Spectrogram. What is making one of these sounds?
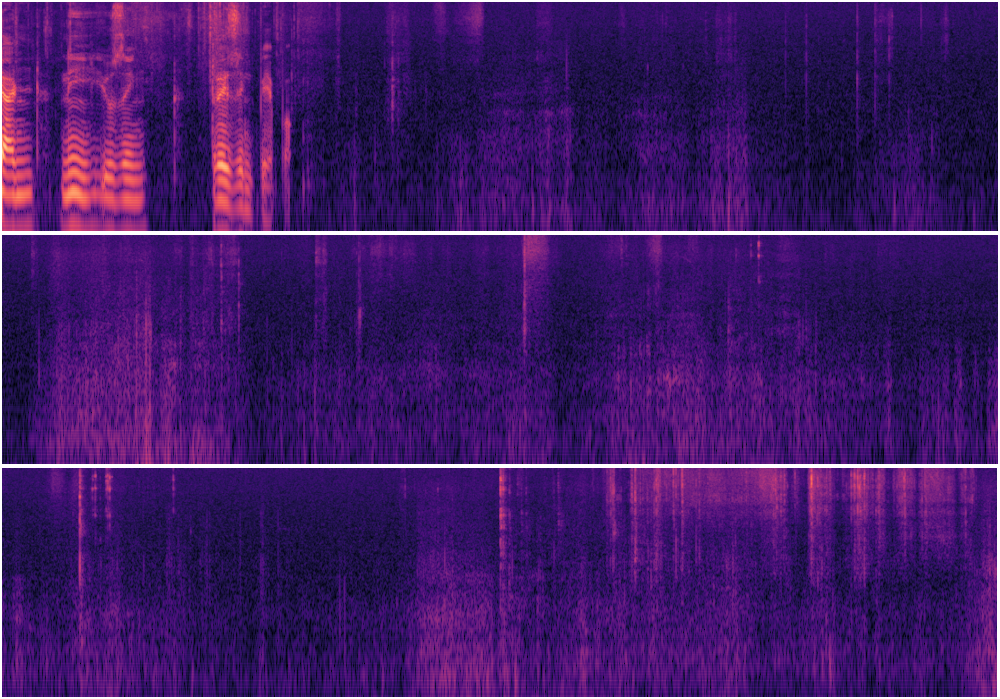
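Hands slide and rustle over sheets of paper.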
